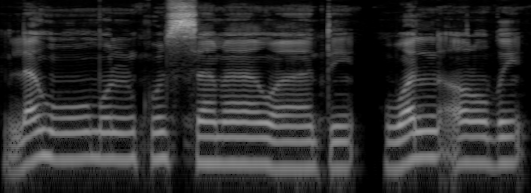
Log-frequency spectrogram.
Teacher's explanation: ملک السماوات، لہ ملک السماوات والارض، واو کو لام کے ساتھ ملانا ہے، لام ساکن غنہ نہیں ہوگا، حمزہ کو را کے ساتھ ملانا ہے، را کو موٹا ادا کریں گے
